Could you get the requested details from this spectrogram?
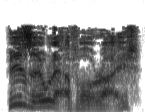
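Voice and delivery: high, slow, called across the room; calling across room. A narrator's reading. Missus Morrow calling across the room, high. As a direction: call out from far away. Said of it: "Missus Morrow called".

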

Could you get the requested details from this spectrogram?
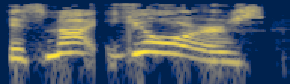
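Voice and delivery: high, drawn-out protest; shout. A narrator's reading. Annie protests to Captain Bones, shouting. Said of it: "shouted Annie".

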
